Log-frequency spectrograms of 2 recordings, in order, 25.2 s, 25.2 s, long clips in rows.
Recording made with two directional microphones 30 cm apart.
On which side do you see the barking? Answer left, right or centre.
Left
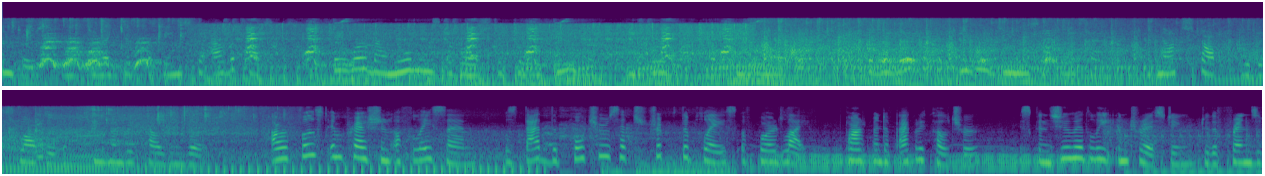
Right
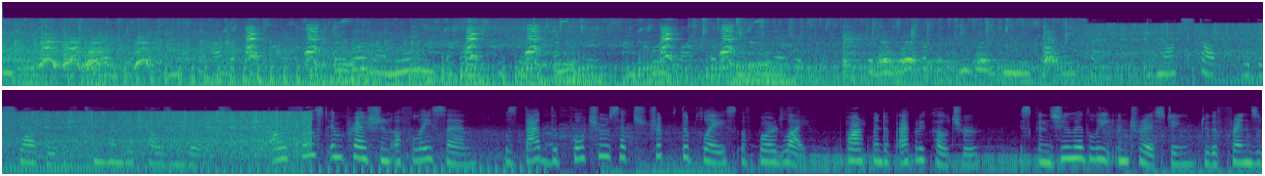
right.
